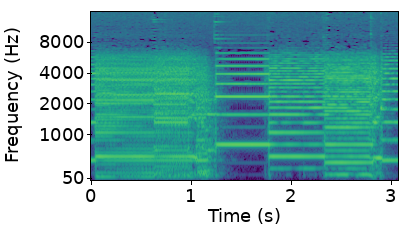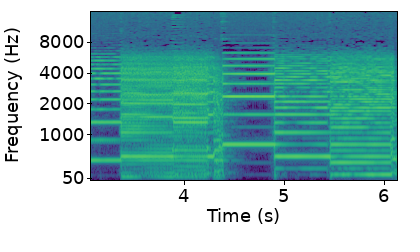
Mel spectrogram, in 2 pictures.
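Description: Electric guitar playing a sweep-picked A minor 7 arpeggio twice through. The fretting fingers are left down, so the notes ring on and run into one another instead of sounding separately: the fault of not lifting off and muting each note.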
